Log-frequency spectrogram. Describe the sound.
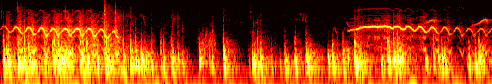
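A horse neighs with long, wavering whinnies at the start and again near the end, while hooves clip-clop in a steady, loud rhythm throughout.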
